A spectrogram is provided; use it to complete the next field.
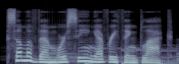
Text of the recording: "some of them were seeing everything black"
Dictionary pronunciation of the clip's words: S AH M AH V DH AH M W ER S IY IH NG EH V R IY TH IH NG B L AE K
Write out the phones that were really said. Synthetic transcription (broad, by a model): S AH M AH V DH AH M W ER S IY IH NG EH V R IY TH IH NG B L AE K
